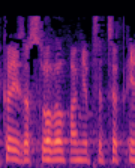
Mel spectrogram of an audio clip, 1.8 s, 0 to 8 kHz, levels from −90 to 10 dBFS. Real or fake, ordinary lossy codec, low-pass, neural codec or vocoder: fake; MP3, 24 kbps; 7.2 kHz; codec, 16 kHz, 2 kbps, X-Codec, HuBERT features, trained on general audio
